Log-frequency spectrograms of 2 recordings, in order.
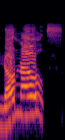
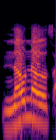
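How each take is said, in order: First: Higher emphatic take. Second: Said in the usual way. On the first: Shown as a demonstration. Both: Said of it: "Ooh, I'm not mad".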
